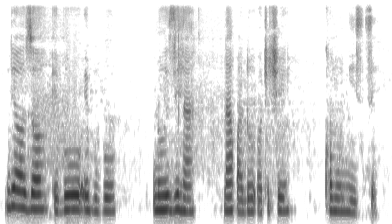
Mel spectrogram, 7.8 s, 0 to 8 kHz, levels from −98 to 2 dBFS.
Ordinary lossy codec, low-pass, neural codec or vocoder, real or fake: none; 7.2 kHz; none; real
